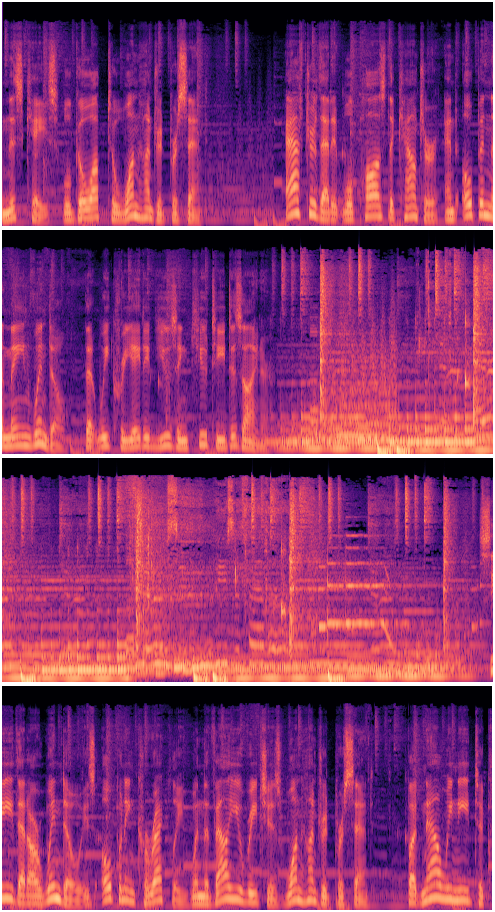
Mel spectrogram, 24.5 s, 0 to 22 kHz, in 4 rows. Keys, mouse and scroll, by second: 0.5 Return, 0.6 Tab, 1.1-12.3 typing, 6.7 Return, 9.9 click, 10.5 click, 10.6 Return, 12.5-13.6 drag, 13.6 Return, 14.2 Return, 14.3-15.4 typing, 15.8 ctrl+s, 16.9 ctrl+F5, 20.6-24.5 drag.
